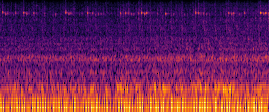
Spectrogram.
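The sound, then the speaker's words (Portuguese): A car engine idles while its charging voltage is tested, giving a steady low rumble with a faint pulsing throb and a thin high whine. The level stays even throughout. “Em marcha lenta ele não tem carga nenhuma. Só que observem quando eu acelerar.”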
